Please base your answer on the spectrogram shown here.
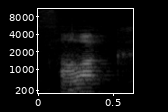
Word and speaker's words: salak: Salak bahasa Turki bodoh. Bodoh. Itu salak beneran. Salak. Salak. Bacanya salak. Salak sama. Oh, sama aja ya, salak.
